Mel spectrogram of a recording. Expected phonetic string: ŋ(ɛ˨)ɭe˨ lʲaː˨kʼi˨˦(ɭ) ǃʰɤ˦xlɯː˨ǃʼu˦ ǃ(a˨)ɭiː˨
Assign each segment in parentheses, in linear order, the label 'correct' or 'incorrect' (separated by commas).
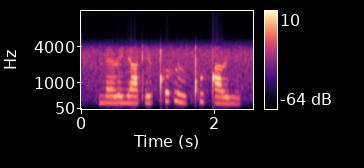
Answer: incorrect, correct, correct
